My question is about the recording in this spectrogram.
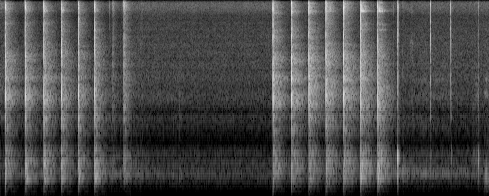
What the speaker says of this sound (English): these are a little bit narrower, but I can still use this chisel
